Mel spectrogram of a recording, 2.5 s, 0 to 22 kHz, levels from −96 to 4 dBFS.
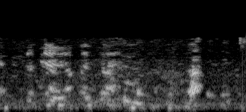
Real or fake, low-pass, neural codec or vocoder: real; 5.4 kHz; none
